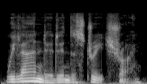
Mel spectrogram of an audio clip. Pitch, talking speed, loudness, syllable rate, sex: 105 Hz, 245 wpm, -17 LUFS, 6.0 syllables/s, male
